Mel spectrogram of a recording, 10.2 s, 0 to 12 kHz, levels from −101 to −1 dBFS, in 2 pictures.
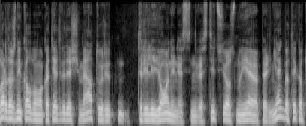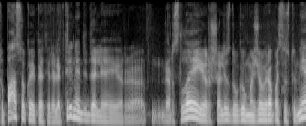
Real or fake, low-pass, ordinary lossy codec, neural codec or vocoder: real; 10.8 kHz; Opus, 64 kbps; none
